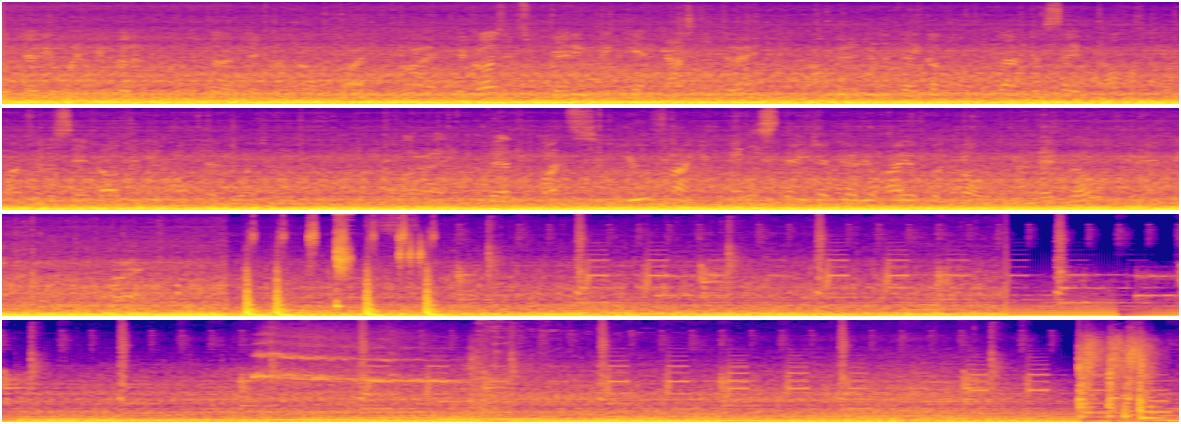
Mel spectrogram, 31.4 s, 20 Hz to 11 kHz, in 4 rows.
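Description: Steady, loud low drone of a small propeller plane's engine and airflow heard inside the cockpit. A few sharp knocks come about 17 seconds in, after which background music with a repeating synth pattern takes over.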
